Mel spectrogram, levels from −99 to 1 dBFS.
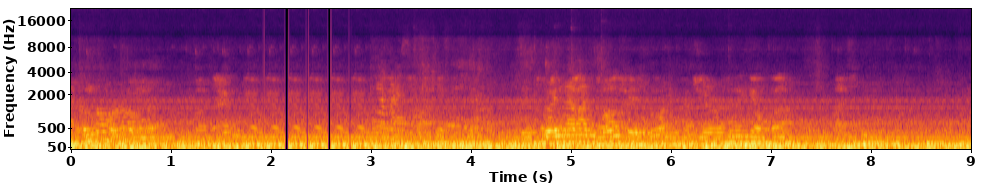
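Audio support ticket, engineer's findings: CD stuck on one turn, 1.92 to 2.99 s. Same 0.21 s fragment repeats five times, short mute at each jump. Scratch throwing the laser back one track every rotation.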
